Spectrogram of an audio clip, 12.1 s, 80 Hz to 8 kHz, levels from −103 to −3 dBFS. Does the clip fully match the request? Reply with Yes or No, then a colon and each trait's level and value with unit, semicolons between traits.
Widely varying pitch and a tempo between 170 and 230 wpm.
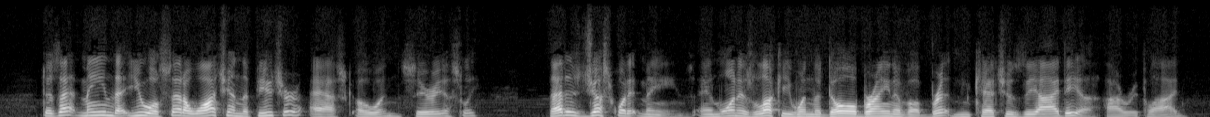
Yes: wide, 5.9 semitones; average, 185 wpm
